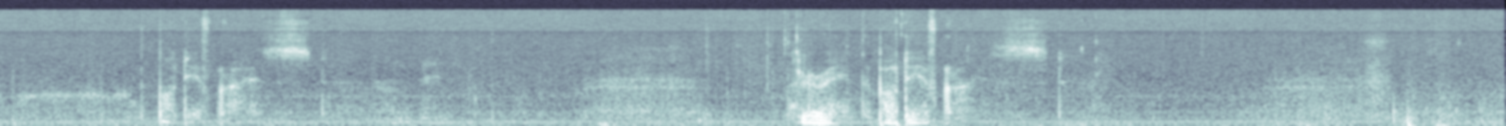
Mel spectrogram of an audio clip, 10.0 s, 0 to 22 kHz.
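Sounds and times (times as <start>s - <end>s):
soft hiss: 0.0s - 10.0s
man murmuring quietly: 0.6s - 3.1s, 5.2s - 7.3s.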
